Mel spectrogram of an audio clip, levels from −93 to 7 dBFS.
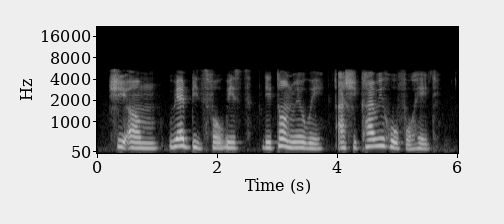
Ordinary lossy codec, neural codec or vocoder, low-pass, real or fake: none; none; 5.4 kHz; real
